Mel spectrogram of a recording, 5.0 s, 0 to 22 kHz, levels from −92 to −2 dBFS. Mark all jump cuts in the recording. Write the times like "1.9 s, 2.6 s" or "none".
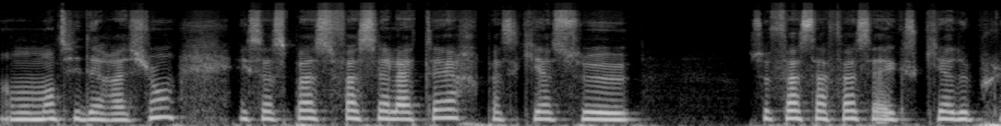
none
